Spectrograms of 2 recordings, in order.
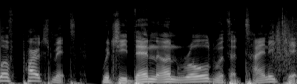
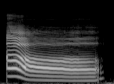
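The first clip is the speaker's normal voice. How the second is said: high, cooing aww; touched aww; 9 semitones higher, 5 dB louder than usual. Acted. Pinkie charmed by Applejack's kiss offer, high coo. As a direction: melt at the offer.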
